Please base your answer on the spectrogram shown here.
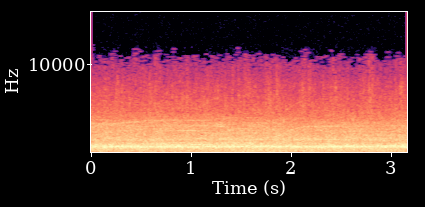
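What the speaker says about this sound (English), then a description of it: "Crowd not quiet now" A packed baseball stadium crowd at an NLCS playoff game between the Giants and Cardinals roars and applauds in a continuous, steady wash of cheering, loud and sustained, with no single voice standing out.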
